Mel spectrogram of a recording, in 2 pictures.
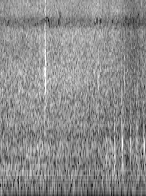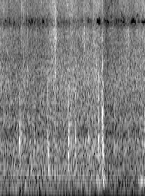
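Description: A small fishing boat under way: its motor runs steadily under wind and water noise. From about two seconds in, a series of short light knocks and clicks comes over it, the strongest near the end.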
